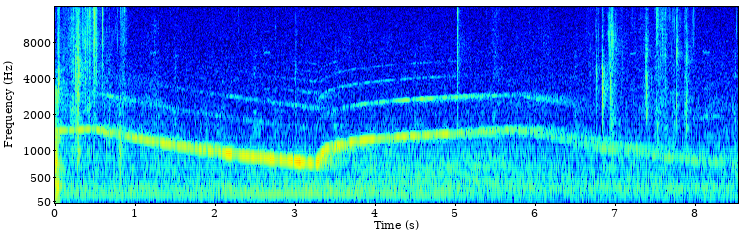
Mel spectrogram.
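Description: Emergency-vehicle siren wailing, its pitch sliding slowly up and down in long rising and falling sweeps. A few sharp clicks from handling packaging come about seven seconds in.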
